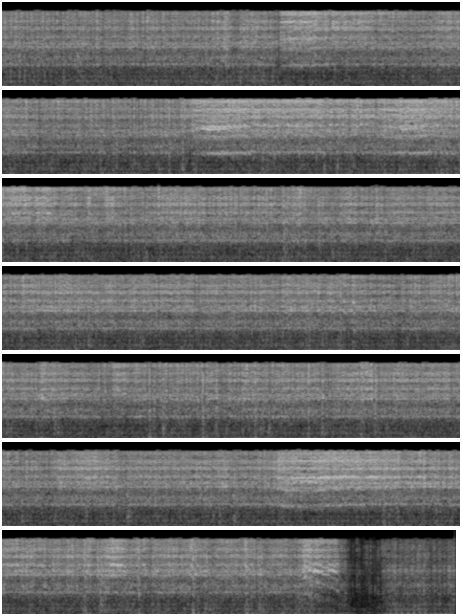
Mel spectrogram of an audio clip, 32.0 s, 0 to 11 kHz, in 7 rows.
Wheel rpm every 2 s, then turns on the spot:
230, 230, 230, 230, 230, 230, 230, 230, 230, 230, 240, 230, 230, 230, 240, 100.
none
